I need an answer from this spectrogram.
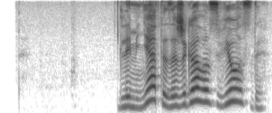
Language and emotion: Russian, positive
